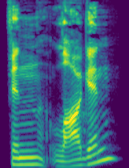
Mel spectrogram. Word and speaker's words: Finlaggan: so we are drinking finn logan is how it's said i got this at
